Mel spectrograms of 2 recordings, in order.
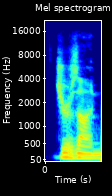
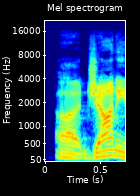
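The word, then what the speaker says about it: Jer'Zhan: 25, Jerzon Newton. Johnny Newton, excuse me. That's the proper way to say it, boys.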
